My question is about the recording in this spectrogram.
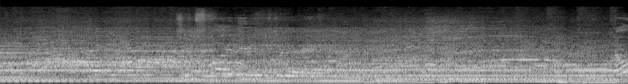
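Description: Live rock band playing an instrumental passage, heard from within the crowd: held guitar and keyboard chords over a bass note that changes near the end, with crowd voices shouting over it.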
